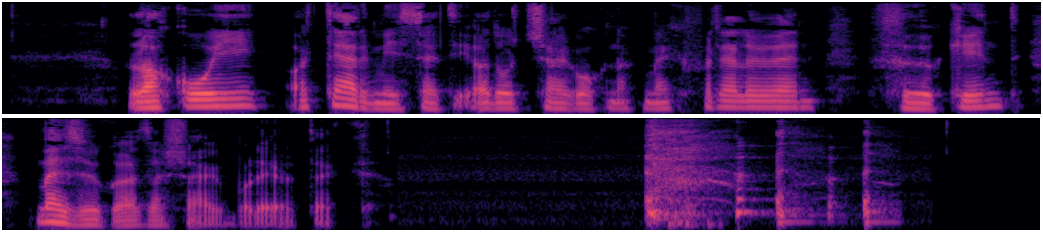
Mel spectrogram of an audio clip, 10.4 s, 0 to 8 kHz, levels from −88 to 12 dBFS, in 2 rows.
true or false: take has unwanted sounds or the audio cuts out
true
